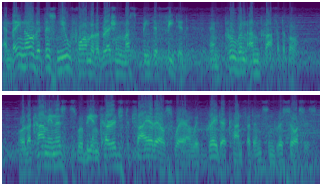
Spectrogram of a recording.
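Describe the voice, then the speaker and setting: A deep-voiced American man delivers solemn propaganda film narration from the 1960s. His declamatory reading rises and falls with strong emphasis. The sound is a dull old film soundtrack with music clearly behind him. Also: expressive, a little fast. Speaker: documentary narrator.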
